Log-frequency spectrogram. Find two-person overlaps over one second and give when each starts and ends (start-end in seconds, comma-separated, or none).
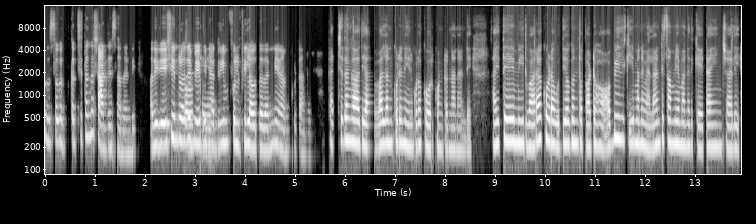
none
